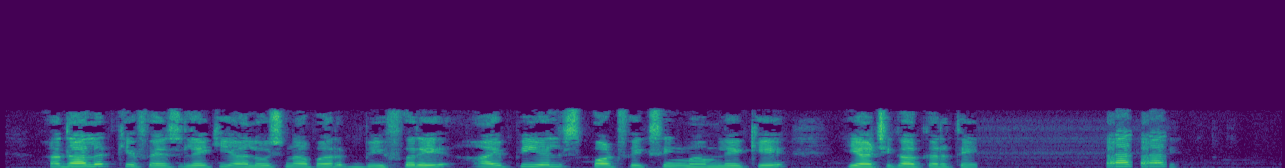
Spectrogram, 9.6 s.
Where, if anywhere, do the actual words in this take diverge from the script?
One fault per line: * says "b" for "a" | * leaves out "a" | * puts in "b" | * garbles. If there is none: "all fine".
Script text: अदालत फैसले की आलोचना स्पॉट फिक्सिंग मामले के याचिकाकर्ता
* puts in "के"
* puts in "पर बिफरे आईपीएल"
